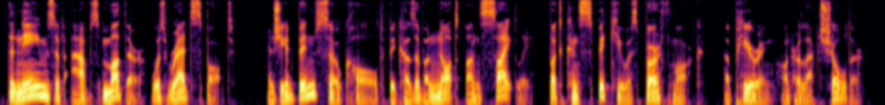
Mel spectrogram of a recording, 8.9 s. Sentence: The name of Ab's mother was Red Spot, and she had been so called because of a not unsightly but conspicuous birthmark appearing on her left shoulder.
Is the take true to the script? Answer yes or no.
no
